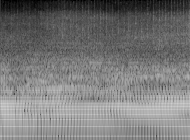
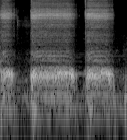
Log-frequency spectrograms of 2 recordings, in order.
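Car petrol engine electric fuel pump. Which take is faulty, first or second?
second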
